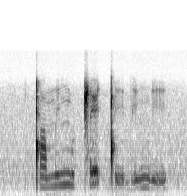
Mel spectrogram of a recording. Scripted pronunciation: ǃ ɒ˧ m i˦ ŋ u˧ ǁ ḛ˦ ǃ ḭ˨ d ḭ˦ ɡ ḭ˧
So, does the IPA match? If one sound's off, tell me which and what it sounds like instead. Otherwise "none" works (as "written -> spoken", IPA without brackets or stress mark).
ɡ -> ŋ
